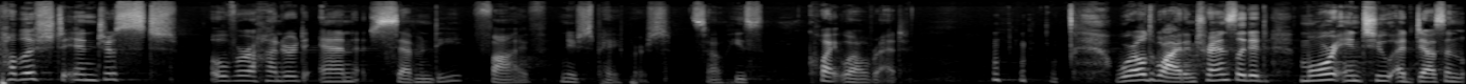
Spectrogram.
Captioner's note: chuckle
